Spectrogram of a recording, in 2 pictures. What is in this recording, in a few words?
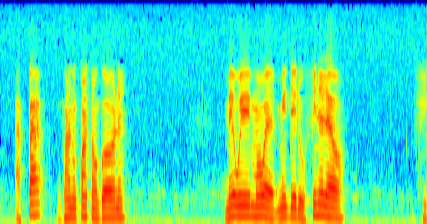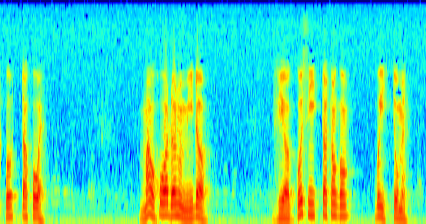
good news, fon fongbe bible drama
